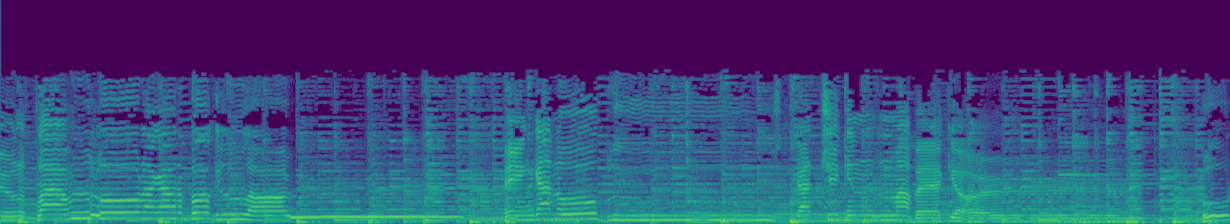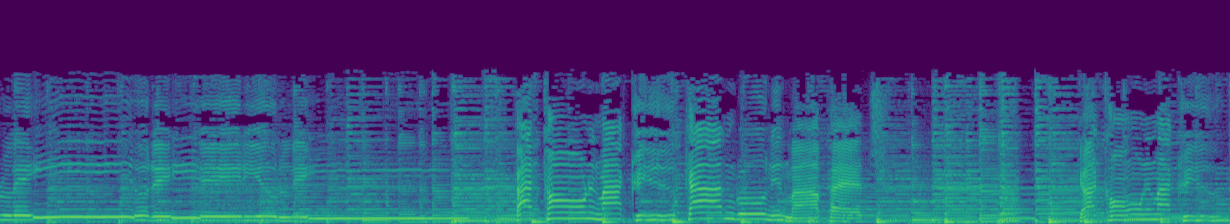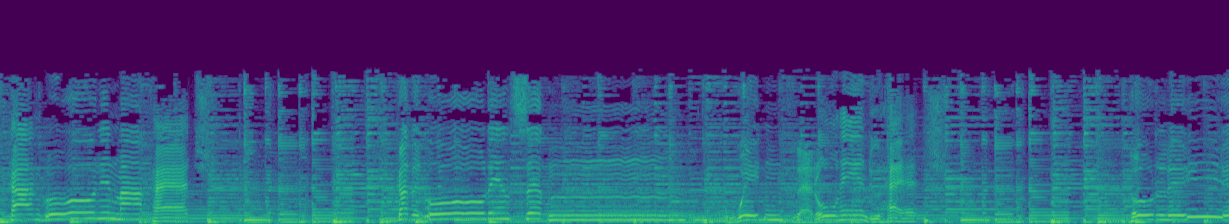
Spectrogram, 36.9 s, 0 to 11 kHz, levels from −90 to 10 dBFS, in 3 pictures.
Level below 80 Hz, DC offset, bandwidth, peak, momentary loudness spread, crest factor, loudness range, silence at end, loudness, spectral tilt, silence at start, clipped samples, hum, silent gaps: -48 dBFS; under 0.1%; 7.8 kHz; 0 dBFS; 5 LU; 18 dB; 3 LU; 0 s; -18 LUFS; -6 dB/octave; 0 s; under 0.1%; none; none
